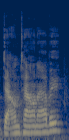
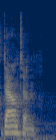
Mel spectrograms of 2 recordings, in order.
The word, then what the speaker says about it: Downton: Do you pronounce it Downtown Abbey? – Yeah. Is that not what it is? – No, it's Downton.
